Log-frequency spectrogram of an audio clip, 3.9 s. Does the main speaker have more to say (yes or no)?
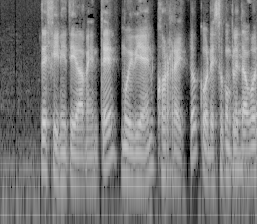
yes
